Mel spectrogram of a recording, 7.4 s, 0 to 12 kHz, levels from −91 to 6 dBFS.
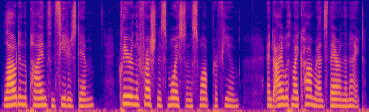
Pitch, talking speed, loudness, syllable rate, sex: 205 Hz, 205 wpm, -19 LUFS, 5.3 syllables/s, female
